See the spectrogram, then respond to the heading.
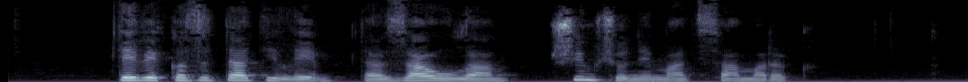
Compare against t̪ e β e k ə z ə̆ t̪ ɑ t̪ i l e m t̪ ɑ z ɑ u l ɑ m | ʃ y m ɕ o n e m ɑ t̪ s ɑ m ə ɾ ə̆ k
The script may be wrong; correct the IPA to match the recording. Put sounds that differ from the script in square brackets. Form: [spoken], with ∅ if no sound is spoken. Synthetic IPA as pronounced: t̪ e β e k ə z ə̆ t̪ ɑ t̪ i l e m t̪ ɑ z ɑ u l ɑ m | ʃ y m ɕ o n e m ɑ t̪ s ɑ m ə ɾ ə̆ k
